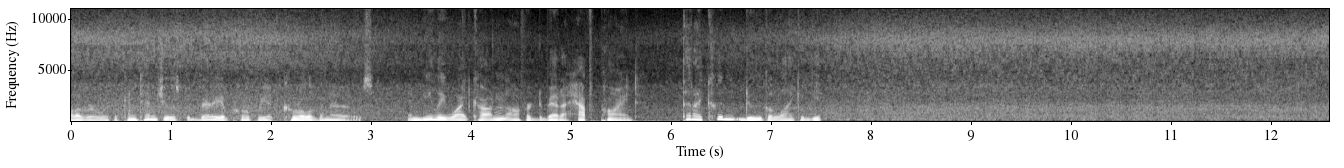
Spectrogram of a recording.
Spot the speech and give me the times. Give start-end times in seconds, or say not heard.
0.0-7.5.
